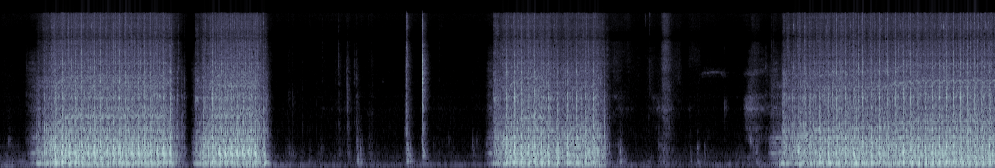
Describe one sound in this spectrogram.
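A sewing machine whirs in fast bursts, stopping and starting.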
